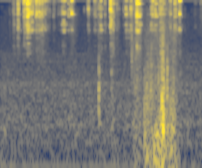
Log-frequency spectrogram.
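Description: Near silence, broken by a few faint, brief jingles and rustles of glass bangles and saree cloth as a woman moves her arms, with the most of them near the end.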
